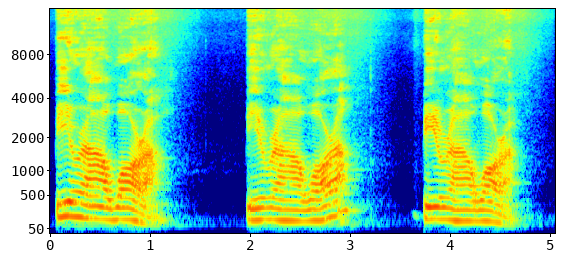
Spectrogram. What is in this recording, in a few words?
"biraawara", Dhurga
